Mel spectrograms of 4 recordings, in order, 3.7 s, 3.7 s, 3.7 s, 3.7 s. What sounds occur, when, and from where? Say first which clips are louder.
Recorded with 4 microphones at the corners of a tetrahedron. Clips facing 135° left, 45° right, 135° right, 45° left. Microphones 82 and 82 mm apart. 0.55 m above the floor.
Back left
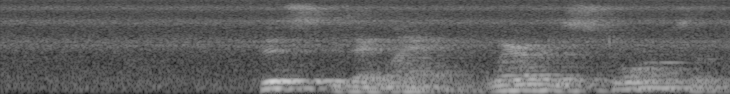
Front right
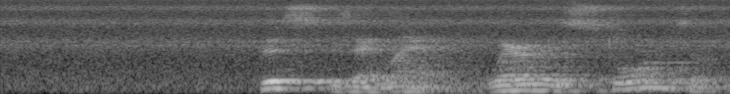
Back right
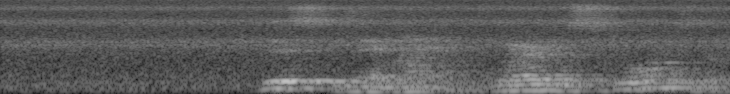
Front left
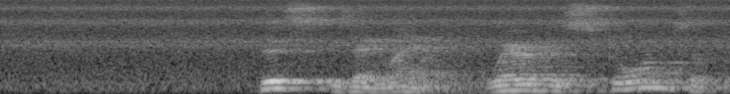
1.3 s a man speaking: back left 1 dB, front left 6 dB; 35° left, 6 m; by 3.6 s 20° left, 7.5 m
